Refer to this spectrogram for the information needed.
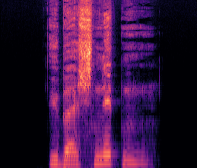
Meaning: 1. past participle of überschneiden 2. inflection of überschneiden: first/third-person plural preterite 3. inflection of überschneiden: first/third-person plural subjunctive II
- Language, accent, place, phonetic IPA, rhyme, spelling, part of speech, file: German, Germany, Berlin, [yːbɐˈʃnɪtn̩], -ɪtn̩, überschnitten, verb, De-überschnitten.ogg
